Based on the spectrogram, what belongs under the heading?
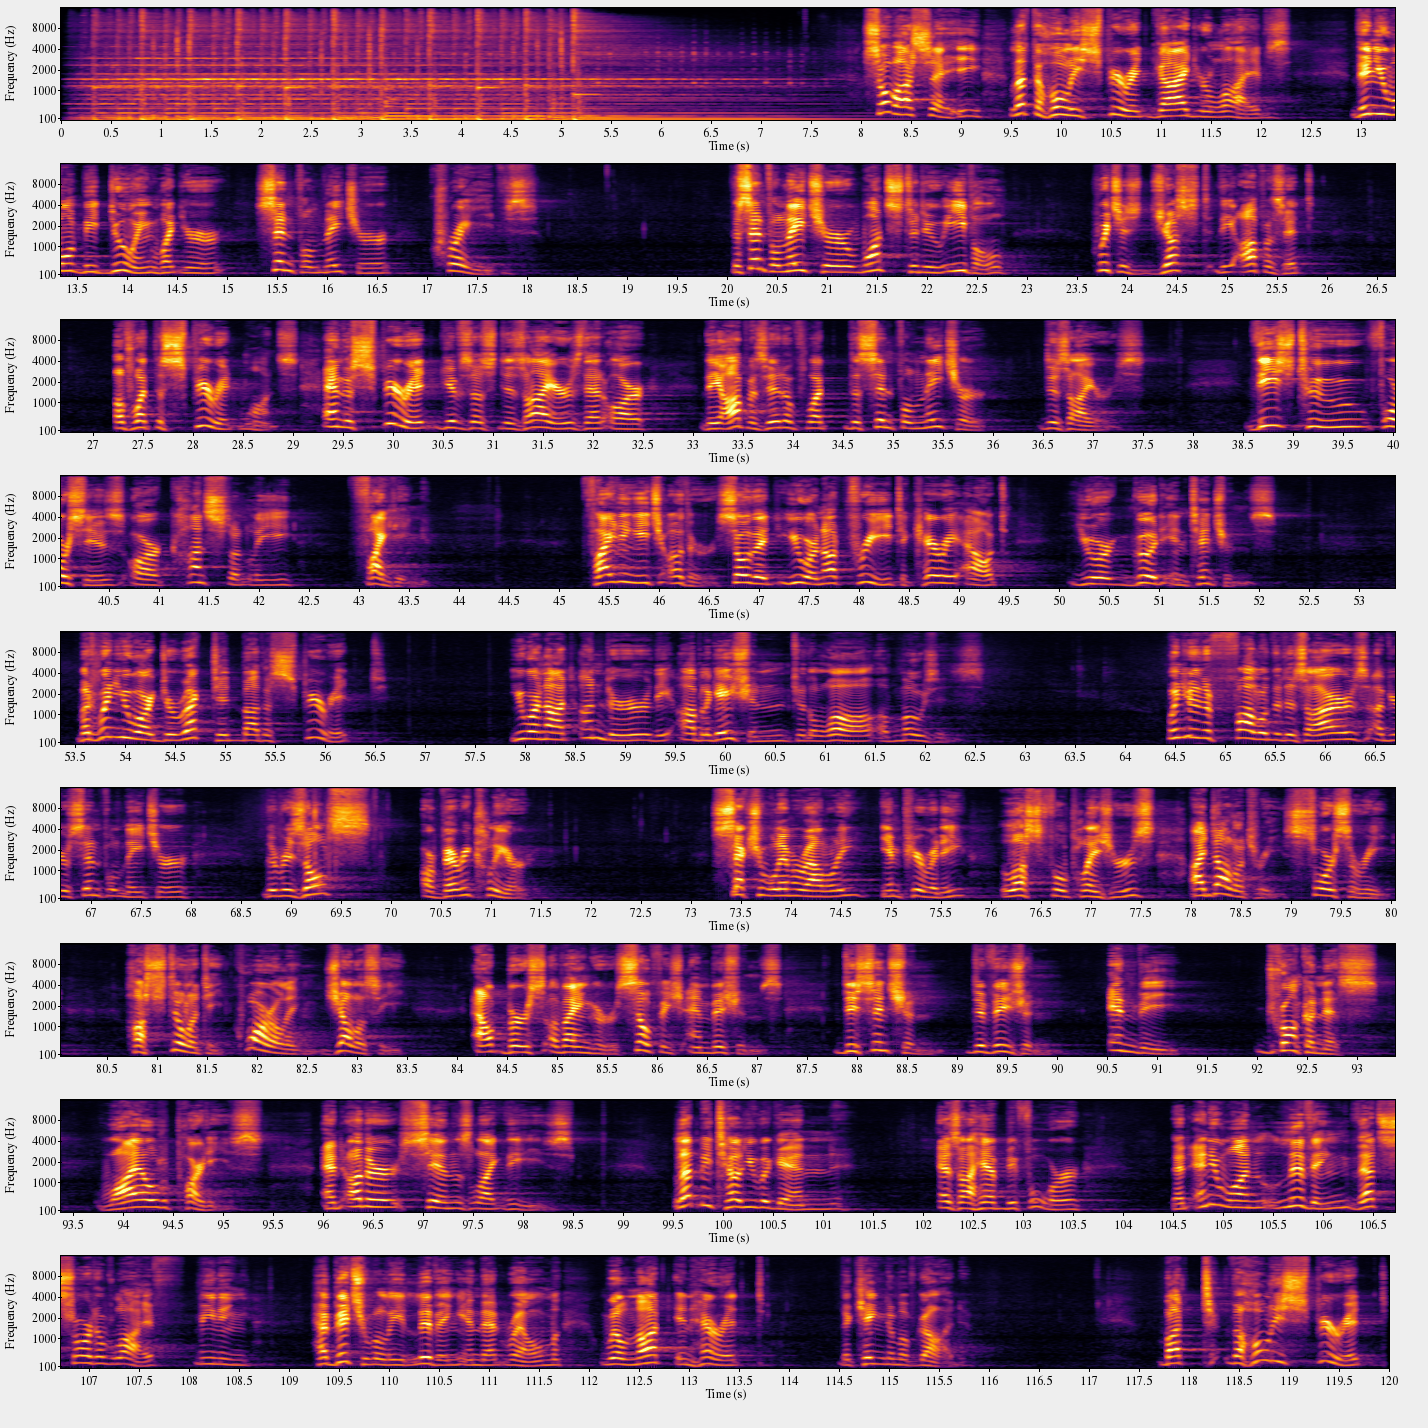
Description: Praise the Lord for securing our victory in Jesus. Join us for worship in song led by our Woodwind Quintet and the Gloria Dei Youth Choir, and hear the first message in Pastor Chuck Swindoll’s new…
Listen to Message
